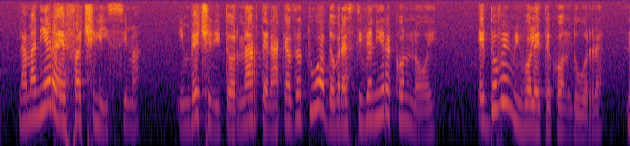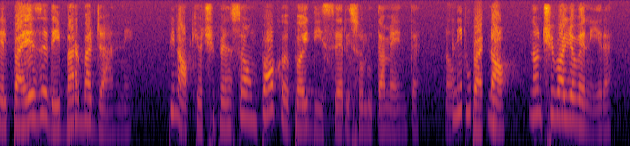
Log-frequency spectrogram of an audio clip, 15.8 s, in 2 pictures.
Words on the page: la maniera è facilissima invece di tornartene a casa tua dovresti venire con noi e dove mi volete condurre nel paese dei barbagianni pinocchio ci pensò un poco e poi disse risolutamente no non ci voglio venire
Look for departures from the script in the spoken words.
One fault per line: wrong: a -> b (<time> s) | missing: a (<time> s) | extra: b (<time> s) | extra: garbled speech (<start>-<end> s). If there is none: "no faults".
extra: garbled speech (13.4-13.9 s)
